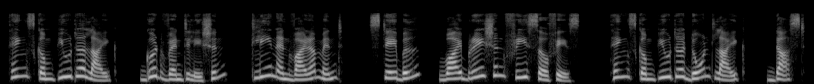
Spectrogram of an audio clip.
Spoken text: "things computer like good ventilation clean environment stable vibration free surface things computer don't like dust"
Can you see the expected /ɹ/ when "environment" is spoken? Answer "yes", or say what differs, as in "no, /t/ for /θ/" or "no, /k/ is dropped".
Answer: yes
